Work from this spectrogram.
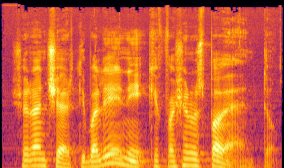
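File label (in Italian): "baleno", dialettale crespinese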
